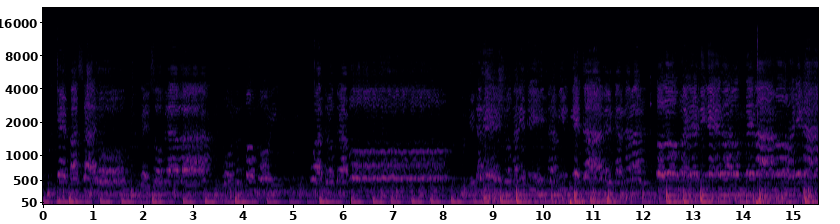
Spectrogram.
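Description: Carnival comparsa of young singers singing together as a choir with guitar accompaniment, in phrases broken by short pauses about five and eight seconds in.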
